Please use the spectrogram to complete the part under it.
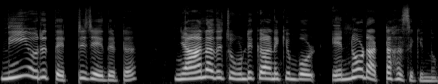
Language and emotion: Malayalam, disgusted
